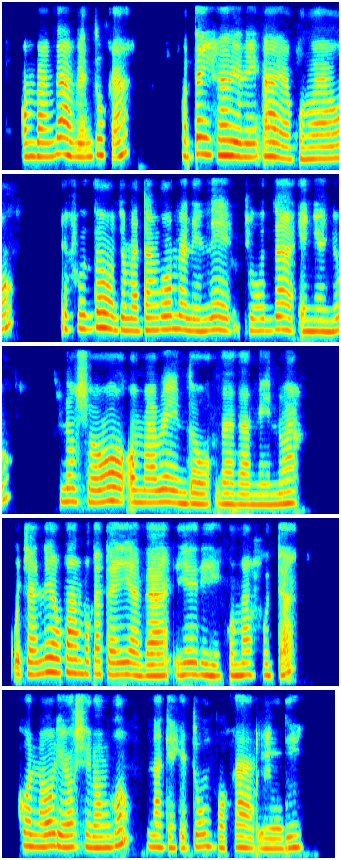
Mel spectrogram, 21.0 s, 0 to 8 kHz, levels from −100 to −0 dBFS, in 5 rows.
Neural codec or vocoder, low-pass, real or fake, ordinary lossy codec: codec, 44.1 kHz, 2.6 kbps, SNAC; 7.2 kHz; fake; AAC, 48 kbps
